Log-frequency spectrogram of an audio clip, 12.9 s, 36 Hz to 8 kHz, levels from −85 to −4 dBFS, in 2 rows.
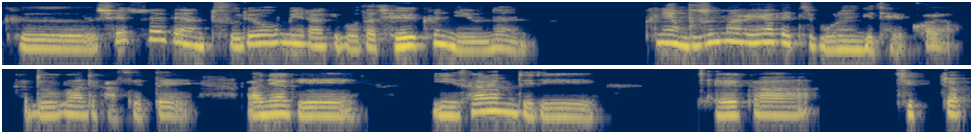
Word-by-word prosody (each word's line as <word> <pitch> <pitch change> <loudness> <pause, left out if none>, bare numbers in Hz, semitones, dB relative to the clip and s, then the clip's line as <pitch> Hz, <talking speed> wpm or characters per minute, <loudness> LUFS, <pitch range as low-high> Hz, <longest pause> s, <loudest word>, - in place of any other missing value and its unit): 그 155 -4 -1
실수에 310 +3 +2
대한 220 -7 +2
두려움이라기 225 0 +1
보다 165 0 -1
제일 190 +4 +6
큰 215 0 +2
이유는 135 +1 -4 0.8
그냥 245 -5 +3
무슨 240 +8 +3
말을 270 -3 +3
해야 260 +1 +4
될지 235 -4 -1
모르는 145 -4 -2
게 185 - -1
제일 - - -8
커요. - - -6
그 - - -11
누구한테 170 +2 -2
갔을 140 -4 -7
때 155 -1 -3 0.4
만약에 160 -3 +2 0.5
이 160 -1 0
사람들이 155 - 0 0.8
제가 160 0 0 0.5
직접 175 0 -2
175 Hz, 270 characters per minute, -22 LUFS, 155-225 Hz, 0.8 s, 제일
